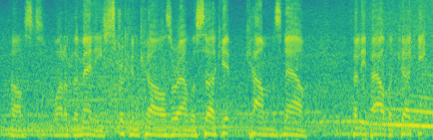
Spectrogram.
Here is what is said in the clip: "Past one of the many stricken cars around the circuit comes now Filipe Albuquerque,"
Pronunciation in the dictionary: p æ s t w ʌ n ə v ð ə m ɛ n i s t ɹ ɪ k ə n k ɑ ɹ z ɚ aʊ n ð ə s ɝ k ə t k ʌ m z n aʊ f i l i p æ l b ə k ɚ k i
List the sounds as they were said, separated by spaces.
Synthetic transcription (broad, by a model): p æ s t w ʌ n ə v ð ə m ɛ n i s t ɹ ɪ k ə n k ɑ ɹ z ɚ aʊ n ð ə s ɝ k ə t k ʌ m z n aʊ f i l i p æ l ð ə k ɚ k i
